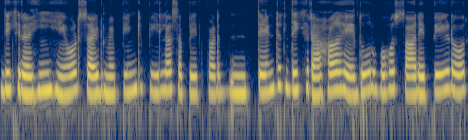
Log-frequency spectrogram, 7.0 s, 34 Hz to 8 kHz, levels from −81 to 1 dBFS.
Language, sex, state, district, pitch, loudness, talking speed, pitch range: Hindi, female, Madhya Pradesh, Bhopal, 220 Hz, -14 LUFS, 160 wpm, 210-235 Hz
